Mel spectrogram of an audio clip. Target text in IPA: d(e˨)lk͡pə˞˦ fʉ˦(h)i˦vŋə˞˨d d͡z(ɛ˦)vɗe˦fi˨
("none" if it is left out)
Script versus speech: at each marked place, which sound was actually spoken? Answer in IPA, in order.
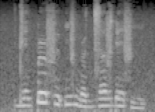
e˨, ʔ, ɜ˦

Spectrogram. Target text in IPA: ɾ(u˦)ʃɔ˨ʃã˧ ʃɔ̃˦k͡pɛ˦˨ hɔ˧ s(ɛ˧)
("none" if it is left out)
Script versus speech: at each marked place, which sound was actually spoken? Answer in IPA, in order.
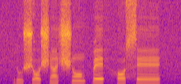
u˨, ɛ˧

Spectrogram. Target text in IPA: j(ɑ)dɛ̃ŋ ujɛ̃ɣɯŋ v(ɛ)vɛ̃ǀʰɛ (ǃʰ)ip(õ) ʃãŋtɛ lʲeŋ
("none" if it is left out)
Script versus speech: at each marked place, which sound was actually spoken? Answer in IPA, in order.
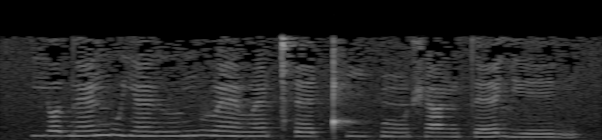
ʌ, ɛ̃, ǃʰ, ũ

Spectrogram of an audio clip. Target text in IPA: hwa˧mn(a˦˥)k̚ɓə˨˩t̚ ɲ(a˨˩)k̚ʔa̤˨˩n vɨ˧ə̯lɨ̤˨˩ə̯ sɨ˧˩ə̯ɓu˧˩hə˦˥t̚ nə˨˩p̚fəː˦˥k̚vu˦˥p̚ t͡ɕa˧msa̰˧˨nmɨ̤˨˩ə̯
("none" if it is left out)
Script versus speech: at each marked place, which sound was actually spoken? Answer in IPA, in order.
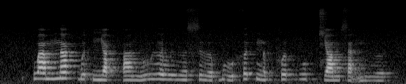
a˦˥, a˨˩

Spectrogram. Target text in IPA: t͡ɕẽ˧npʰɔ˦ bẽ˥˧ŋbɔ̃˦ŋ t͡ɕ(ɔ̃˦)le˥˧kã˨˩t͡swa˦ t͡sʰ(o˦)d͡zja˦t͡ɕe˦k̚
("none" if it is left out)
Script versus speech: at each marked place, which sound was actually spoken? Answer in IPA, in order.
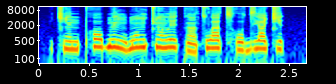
ɔ̃˦, o˧

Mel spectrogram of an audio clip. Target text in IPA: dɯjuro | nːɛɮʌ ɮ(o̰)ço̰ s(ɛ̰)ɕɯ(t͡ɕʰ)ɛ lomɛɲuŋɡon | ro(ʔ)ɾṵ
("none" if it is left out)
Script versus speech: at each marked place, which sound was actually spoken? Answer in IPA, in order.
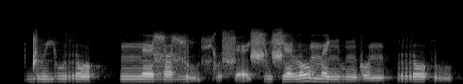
ṵ, ɛ̰, ɕ, ʔ

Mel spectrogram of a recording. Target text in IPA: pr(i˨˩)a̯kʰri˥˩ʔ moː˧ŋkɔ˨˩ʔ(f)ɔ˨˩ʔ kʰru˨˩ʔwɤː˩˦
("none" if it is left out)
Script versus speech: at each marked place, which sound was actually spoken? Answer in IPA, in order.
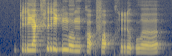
i˦˥, f

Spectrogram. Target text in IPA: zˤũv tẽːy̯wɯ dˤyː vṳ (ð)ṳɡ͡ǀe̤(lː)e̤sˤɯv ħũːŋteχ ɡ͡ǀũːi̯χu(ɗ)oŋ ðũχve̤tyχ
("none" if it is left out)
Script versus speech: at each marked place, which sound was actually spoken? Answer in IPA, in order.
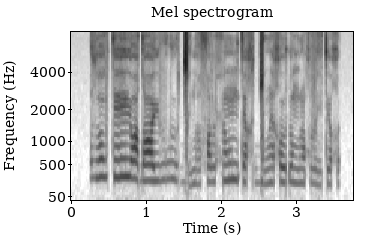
ð, n, ɗ

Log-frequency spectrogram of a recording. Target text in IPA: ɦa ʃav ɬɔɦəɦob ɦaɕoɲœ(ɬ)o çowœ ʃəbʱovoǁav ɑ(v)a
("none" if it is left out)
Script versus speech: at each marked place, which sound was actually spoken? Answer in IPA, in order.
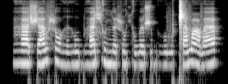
ɬ, v

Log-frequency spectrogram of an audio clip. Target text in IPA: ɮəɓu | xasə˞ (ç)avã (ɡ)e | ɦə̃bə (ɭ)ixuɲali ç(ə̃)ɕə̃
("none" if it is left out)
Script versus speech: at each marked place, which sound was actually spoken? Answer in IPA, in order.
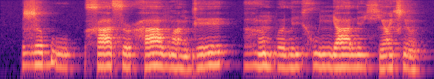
h, ɡ, l, ã

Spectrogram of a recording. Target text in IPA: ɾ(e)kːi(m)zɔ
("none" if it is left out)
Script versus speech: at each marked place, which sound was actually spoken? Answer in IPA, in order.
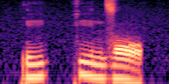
i, n

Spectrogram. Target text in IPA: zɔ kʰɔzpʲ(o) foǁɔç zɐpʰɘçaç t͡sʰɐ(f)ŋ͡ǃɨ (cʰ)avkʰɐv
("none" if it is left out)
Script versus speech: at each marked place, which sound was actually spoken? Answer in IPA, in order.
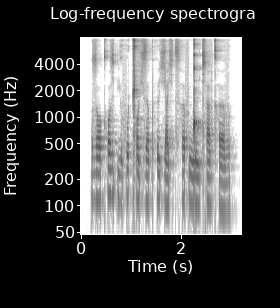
o, f, cʰ

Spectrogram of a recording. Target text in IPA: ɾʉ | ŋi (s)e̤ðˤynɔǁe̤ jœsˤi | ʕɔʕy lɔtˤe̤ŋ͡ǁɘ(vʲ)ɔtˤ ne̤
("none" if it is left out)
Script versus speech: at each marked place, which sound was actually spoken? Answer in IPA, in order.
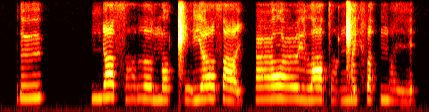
sˤ, fʲ

